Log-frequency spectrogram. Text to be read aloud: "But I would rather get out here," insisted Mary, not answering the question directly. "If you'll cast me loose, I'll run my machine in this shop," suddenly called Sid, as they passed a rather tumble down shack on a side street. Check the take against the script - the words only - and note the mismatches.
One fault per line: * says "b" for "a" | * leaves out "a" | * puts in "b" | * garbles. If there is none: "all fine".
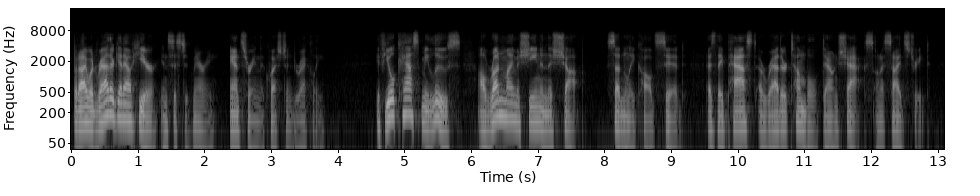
* leaves out "not"
* says "shacks" for "shack"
